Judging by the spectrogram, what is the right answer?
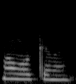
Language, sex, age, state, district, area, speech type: Kannada, female, 60+, Karnataka, Tumkur, rural, conversation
